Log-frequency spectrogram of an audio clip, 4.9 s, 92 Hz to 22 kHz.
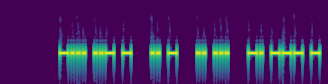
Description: Morse code, heard as a keyed tone, about 28 wpm, 700 Hz. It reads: BUT IT IS NOT
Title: Sentences from Top 1000 Words - Review Part 4 - 28wpm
